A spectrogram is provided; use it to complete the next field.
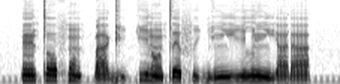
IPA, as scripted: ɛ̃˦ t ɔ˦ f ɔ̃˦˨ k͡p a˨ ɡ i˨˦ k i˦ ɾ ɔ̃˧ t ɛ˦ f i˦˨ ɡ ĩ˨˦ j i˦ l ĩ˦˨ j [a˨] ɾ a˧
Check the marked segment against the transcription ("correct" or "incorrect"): correct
